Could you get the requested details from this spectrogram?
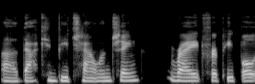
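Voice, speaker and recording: A woman in a normal speaking voice at a fairly low pitch and fairly quick pace, with a quiet background and a dry, close sound with no echo. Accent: American. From Japan (childhood), then United States. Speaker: workplace skills coach. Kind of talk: interview. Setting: live video stream.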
